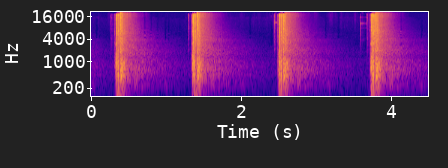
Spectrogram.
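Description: Four sharp gunshots from a Romanian TTC Tokarev pistol in 7.62x25mm crack out at an even pace about a second apart, each loud and close with a short decaying tail, no voices.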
